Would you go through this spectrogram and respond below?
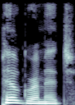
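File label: "pilgrimage", English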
